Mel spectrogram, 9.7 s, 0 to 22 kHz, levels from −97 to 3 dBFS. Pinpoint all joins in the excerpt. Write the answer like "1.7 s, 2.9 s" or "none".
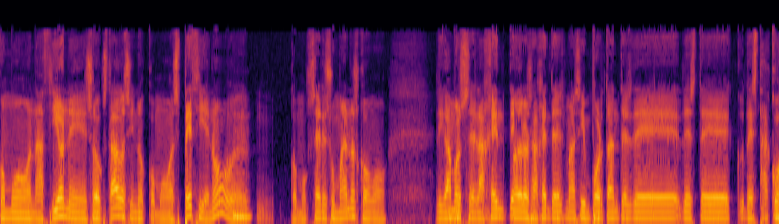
1.3 s, 1.8 s, 3.8 s, 5.5 s, 6.4 s, 8.5 s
